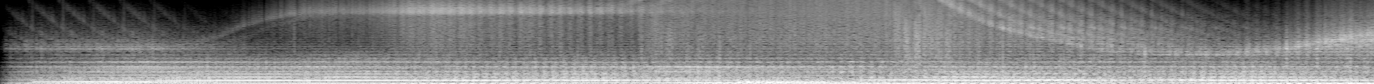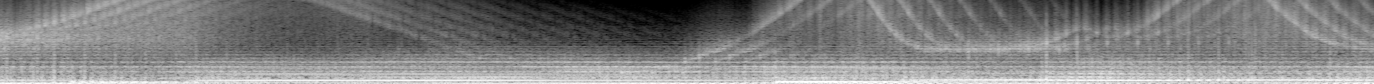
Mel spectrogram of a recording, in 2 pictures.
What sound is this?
scaryscape bassfriedfilter
a collection of sinister, granular synthesized sounds, designed to be used in a cinematic way.
bakground, pad, film, monster, ambience, scary, granular, atmosphere, movie, noise, lullaby, fear, drama, creepy, criminal, cinematic, dark, bad, experiment, mutant, illbient, horror, effect, electro, filter, drone, alien, abstract, lab, ambient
